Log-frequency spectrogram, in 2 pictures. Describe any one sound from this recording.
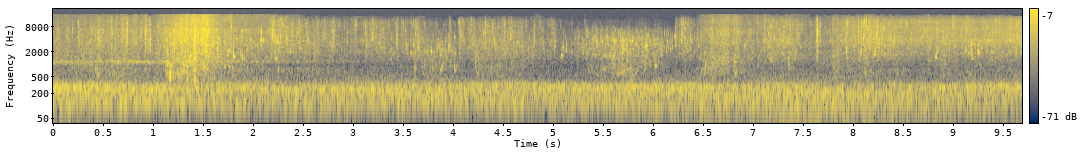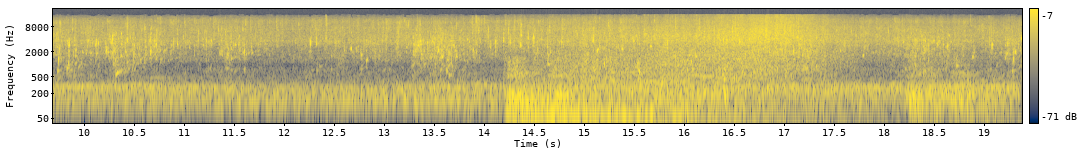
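A man wades through deep water with sloshing splashes.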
